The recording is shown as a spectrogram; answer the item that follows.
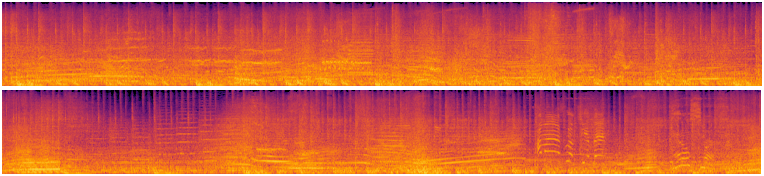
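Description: Film sound mix of racing cars: several engines revving up and down through the gears and tyres squealing, over a music score.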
